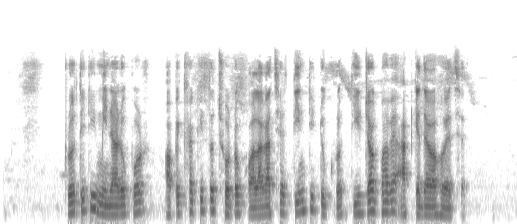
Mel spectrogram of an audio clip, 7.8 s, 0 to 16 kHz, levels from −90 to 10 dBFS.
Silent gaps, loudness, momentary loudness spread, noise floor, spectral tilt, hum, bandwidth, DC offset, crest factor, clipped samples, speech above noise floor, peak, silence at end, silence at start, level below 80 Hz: none; -31 LUFS; 9 LU; -74 dBFS; -4.5 dB/octave; none; 8 kHz; under 0.1%; 22 dB; under 0.1%; 43 dB; -10 dBFS; 0.8 s; 0.4 s; -64 dBFS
